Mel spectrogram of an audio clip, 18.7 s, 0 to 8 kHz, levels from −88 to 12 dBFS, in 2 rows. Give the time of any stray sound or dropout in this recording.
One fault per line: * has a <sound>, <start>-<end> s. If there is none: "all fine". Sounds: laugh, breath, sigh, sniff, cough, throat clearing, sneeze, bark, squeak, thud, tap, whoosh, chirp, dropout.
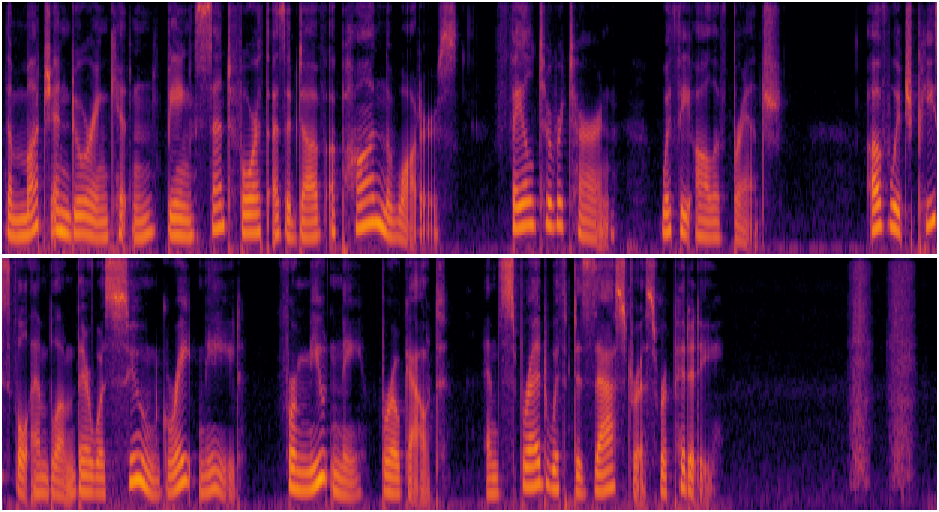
* has a sniff, 17.8-18.5 s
